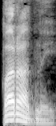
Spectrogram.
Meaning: 1. parade 2. front, main (entrance) 3. gala, for show 4. formal, full (of dress, uniform)
- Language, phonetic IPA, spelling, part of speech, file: Russian, [pɐˈradnɨj], парадный, adjective, Ru-парадный.ogg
